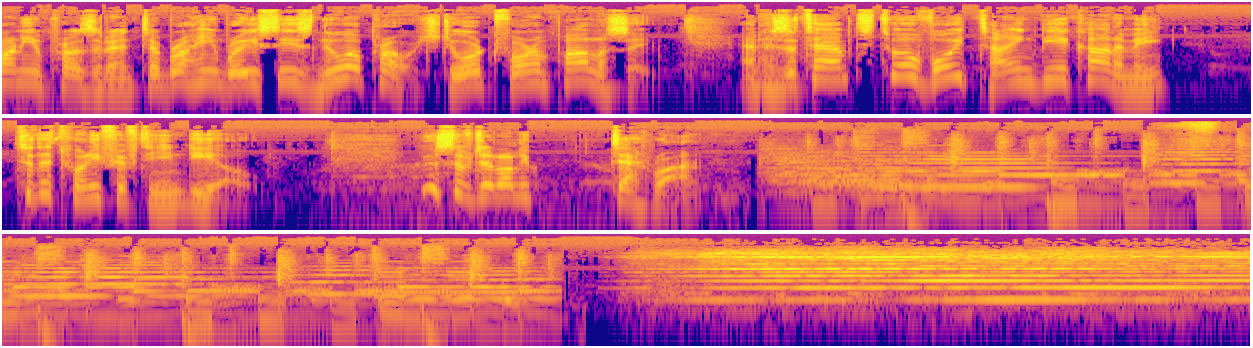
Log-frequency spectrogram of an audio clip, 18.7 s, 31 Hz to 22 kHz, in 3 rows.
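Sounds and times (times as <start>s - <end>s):
speech: 0.0s - 10.9s
rhythmic percussive music: 10.0s - 15.3s
civil defense siren sounded across the West Bank: 15.6s - 18.7s.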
